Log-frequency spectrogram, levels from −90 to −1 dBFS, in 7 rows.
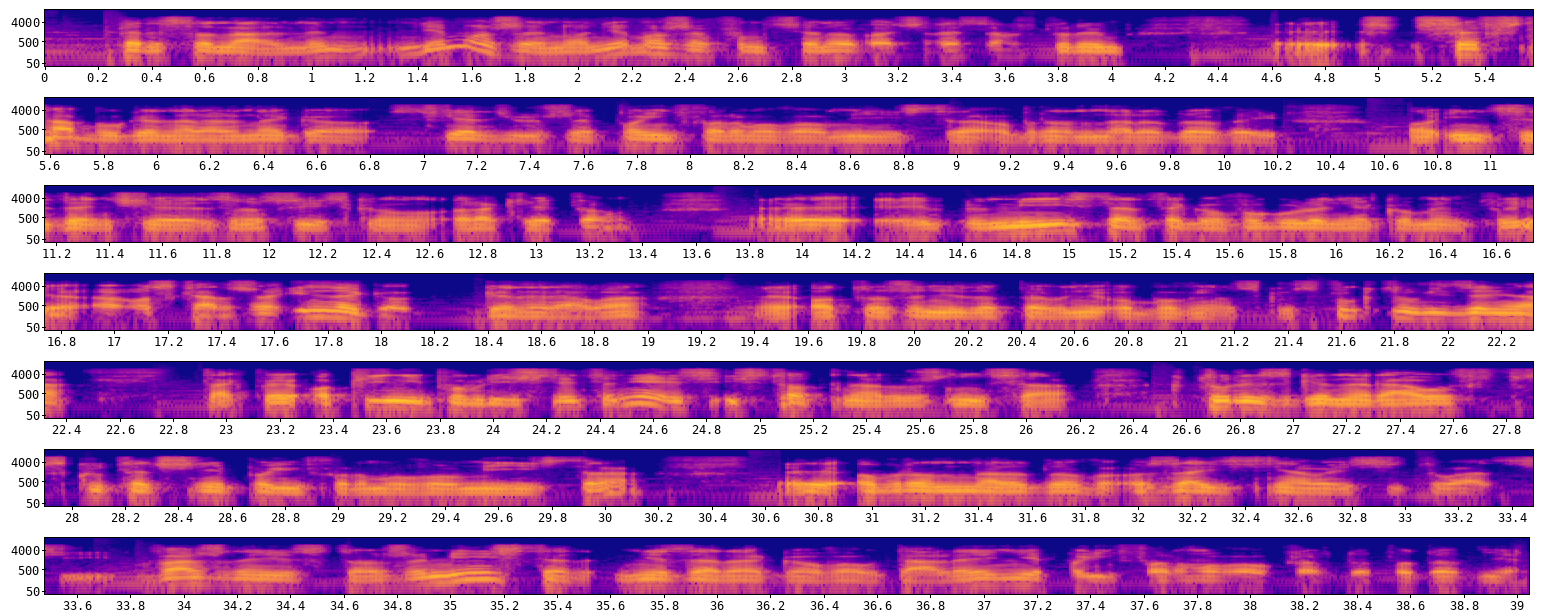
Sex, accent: male, native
